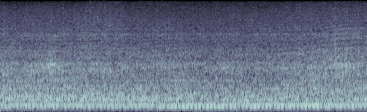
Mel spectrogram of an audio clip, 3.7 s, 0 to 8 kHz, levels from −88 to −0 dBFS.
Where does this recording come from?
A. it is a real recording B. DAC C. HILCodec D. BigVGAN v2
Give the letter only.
A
